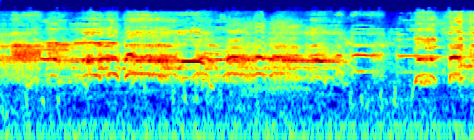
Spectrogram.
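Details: Several show and breeding gamefowl chickens on a farm in Hawaii crow and cluck at once, their harsh, overlapping calls filling the air.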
